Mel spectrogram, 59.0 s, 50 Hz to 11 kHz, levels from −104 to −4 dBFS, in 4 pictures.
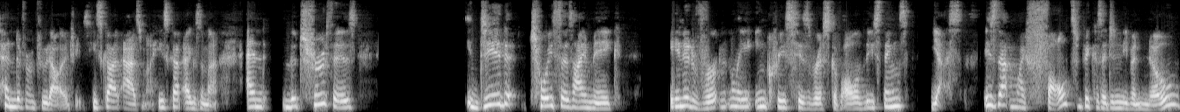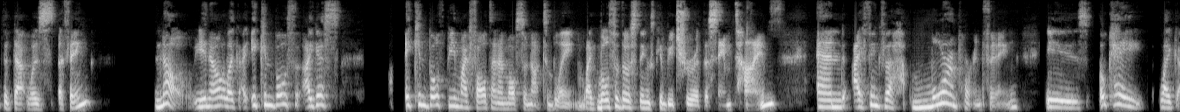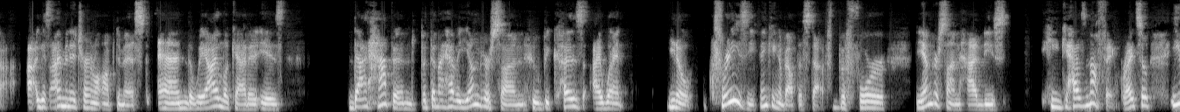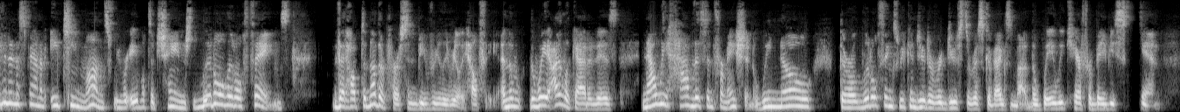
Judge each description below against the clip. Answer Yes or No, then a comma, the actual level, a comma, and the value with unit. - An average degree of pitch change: No, wide, 6.5 semitones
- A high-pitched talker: Yes, high, 215 Hz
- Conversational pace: Yes, average, 190 wpm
